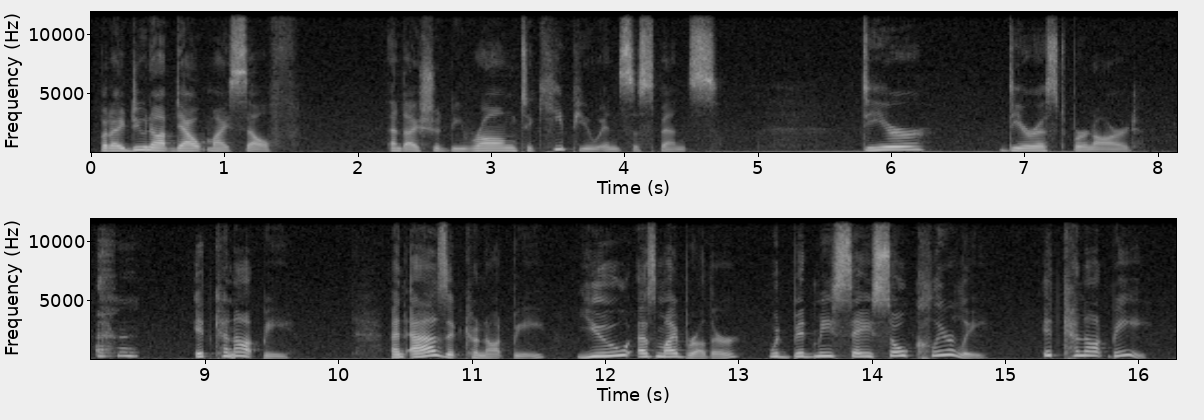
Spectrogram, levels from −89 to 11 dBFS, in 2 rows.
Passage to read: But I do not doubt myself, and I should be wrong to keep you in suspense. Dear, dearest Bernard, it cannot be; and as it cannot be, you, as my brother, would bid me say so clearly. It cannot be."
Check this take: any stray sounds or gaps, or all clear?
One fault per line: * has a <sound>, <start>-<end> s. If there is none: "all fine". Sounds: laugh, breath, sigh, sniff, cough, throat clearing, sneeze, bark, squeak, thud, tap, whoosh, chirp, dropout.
* has a laugh, 8.2-8.5 s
